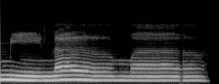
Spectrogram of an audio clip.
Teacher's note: Mimnya fathah ketemu alif harus panjang. dipanjangkan.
